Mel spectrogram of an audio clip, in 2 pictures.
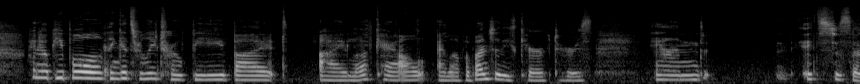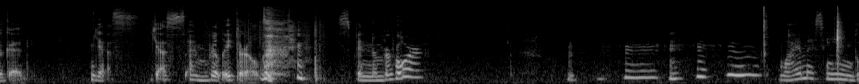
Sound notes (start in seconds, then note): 14.2 vocalizes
